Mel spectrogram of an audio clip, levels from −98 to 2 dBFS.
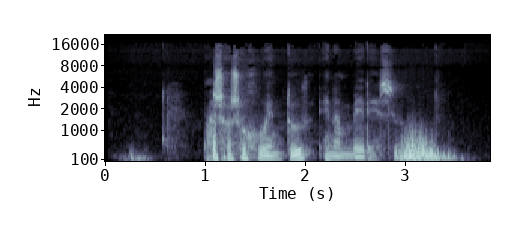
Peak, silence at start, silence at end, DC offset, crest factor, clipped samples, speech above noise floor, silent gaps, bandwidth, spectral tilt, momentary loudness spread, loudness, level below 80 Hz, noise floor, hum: -6 dBFS; 0.25 s; 0.35 s; under 0.1%; 20 dB; under 0.1%; 31 dB; none; 16.5 kHz; -5 dB/octave; 9 LU; -24 LUFS; -60 dBFS; -54 dBFS; none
